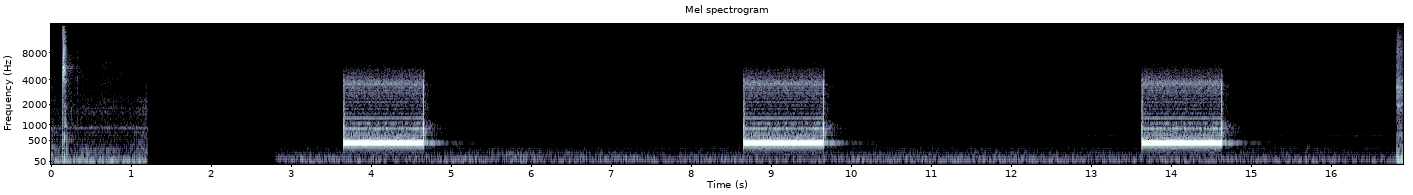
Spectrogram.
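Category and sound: signal or alarm, telephone keypad dialing tones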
